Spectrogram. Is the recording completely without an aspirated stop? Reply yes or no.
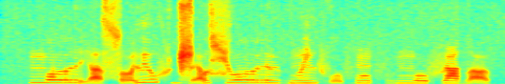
yes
